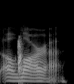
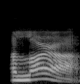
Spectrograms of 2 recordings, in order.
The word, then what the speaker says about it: Alara: live Nikki thank you so much and it's pronounced Alara Alara very yes thank you so much and as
